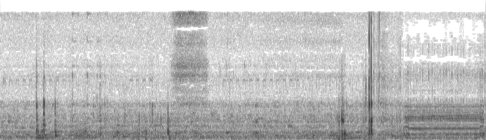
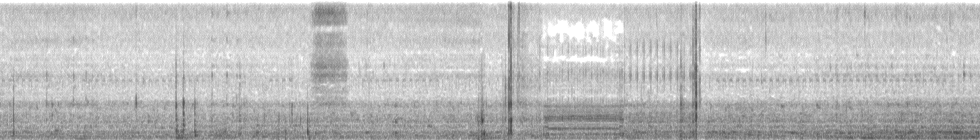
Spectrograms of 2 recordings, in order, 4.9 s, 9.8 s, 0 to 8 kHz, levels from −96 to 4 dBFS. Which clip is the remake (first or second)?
second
